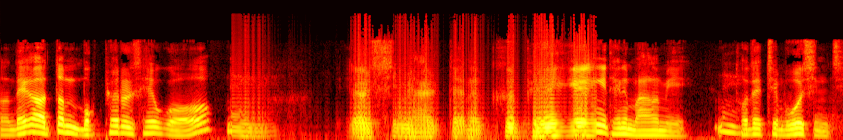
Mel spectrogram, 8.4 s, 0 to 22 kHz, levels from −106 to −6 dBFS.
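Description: At 0.91 s and again at 7.74 s there is a brief buzzy tone with a small warble as real audio returns. This is concealed Bluetooth headset packet loss: about 15 ms of audio went missing over the link, and the receiver covered it by repeating recent waveform.

From 2.31 to 5.96 s the speech takes on a steady buzz at about 92 Hz and drags at roughly half speed (0.533×) while staying near normal pitch. This is a block size mismatch (padded): each short written block, which fits 256-sample writes, is filled out with silence to a larger read size, inserting a gap every block.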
